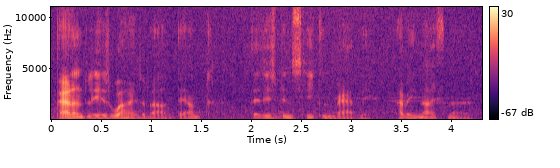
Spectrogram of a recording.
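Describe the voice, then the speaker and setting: A man's voice: low-pitched, lively intonation, a little fast. An actor playing a self-assured prison-camp medical officer in a radio drama, explaining his opinions. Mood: analytical. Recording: faint background noise.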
